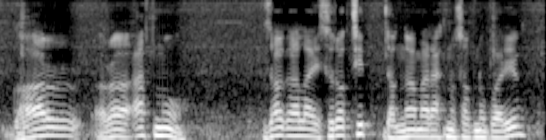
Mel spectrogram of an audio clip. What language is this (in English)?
Nepali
